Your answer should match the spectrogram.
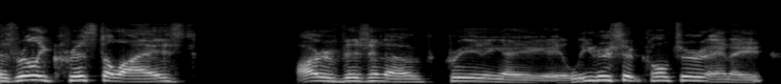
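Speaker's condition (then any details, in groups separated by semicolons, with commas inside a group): Cerebral palsy; speaks slower at times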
